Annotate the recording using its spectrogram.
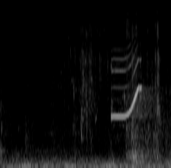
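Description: A fish splashes at the water's surface.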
